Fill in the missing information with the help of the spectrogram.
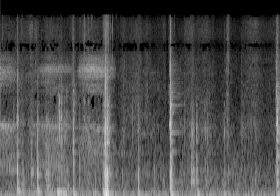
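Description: Close handling noise from a phone held against a jacket: fabric rustling on the microphone, broken by several sharp knocks, the loudest about two seconds in.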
